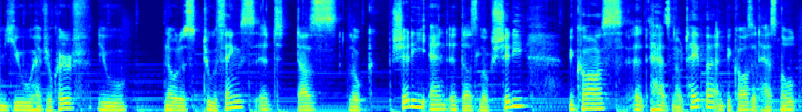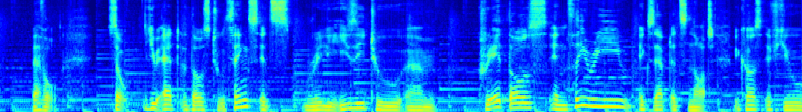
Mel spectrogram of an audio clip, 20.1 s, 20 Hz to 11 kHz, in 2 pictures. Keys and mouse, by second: 14.7 shift+middle click, 16.9 click, 17.1 click.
